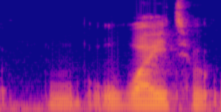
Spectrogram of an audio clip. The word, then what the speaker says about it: Wight: We get the introduction of a new character in here who I believe is called White White Witch, but it's spelled like W I G H T.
